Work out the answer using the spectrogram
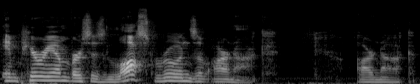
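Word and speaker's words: Arnak: versus lost ruins of arnach arnach our neck there is no right way to pronounce it yeah I saw the designers pronounced in arnock so I think that's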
